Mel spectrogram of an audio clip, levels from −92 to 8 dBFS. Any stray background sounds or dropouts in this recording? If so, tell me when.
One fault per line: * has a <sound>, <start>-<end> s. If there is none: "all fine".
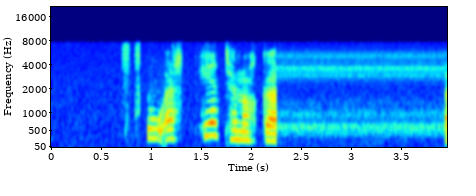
all fine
